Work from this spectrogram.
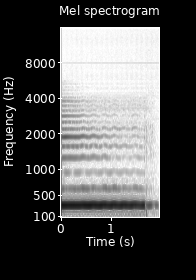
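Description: Sustained electric guitar note from a pre-bent high E string, ringing steadily and clearly for well over a second before being released and cut short, played alone with no talking.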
